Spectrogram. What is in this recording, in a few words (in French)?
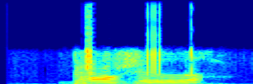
"bonjour", French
